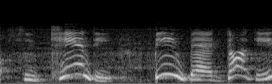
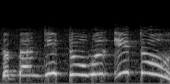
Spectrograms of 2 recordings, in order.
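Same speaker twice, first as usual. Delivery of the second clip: panicked cry; 7 semitones higher than usual. Acted. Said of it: "they cried".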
